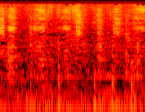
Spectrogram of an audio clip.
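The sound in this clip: Faint scratching of writing on a board during a physics lecture, with soft, irregular strokes and low taps that stay quiet throughout.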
